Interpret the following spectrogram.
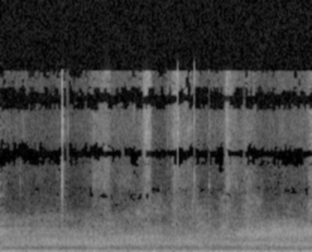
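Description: Steady wind rumble on the microphone with a faint hiss above it, and a few faint clicks.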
